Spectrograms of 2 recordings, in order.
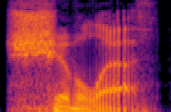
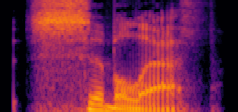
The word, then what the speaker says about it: Shibboleth: In Gilead, people would pronounce this word with a sh sound on the front of it, so it would be pronounced Shibboleth. But in Ephraim, they didn't say the word with the aspirated initial sound, and so they just used an S sound and said it Sibboleth.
